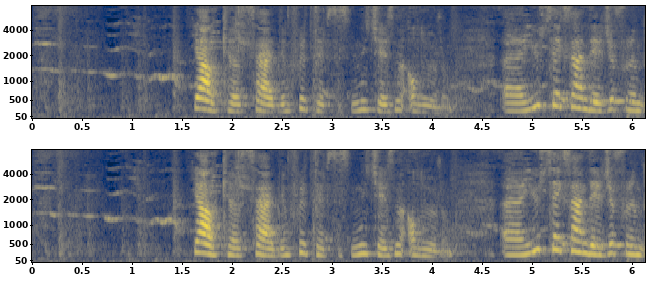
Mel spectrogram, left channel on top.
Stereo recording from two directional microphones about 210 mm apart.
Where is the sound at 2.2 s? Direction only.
35° right (ahead or behind).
